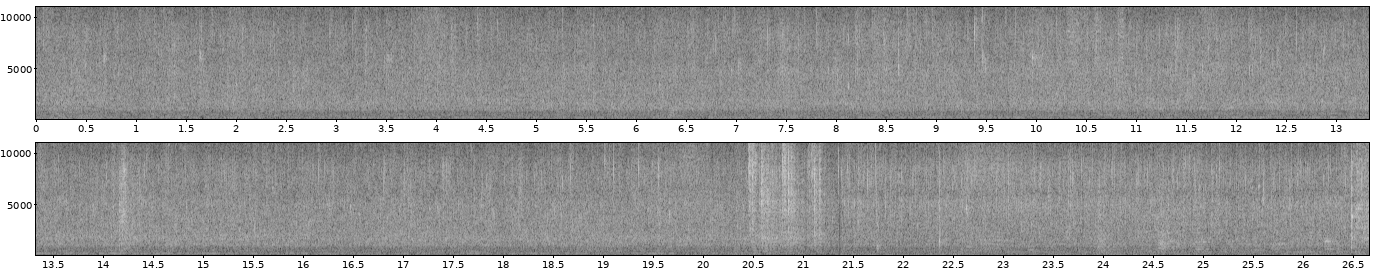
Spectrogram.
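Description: Chicken pieces deep-frying in large woks of oil: a steady sizzling hiss with a steady low hum beneath it. A few metal clinks from tongs and a wire strainer, the loudest a short cluster about twenty seconds in.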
